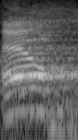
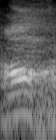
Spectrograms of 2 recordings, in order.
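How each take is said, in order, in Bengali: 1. ধ্বনিটি হালকা ও পাতলা। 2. ধ্বনিটি ভারী ও মোটা। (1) "হামজা পাতলা" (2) "হামজা মোটা হবে না।"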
